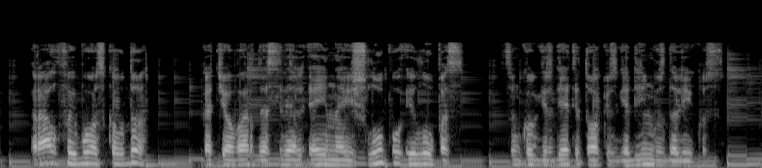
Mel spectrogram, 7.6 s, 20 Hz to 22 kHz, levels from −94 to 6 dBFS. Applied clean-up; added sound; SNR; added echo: none; Bass guitar; 13 dB; none.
